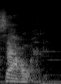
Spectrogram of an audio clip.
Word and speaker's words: Samhain: It's pronounced Samhain.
